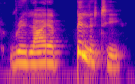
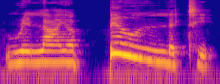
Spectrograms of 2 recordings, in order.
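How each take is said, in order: First: Said in the usual way. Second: Reliability very slow, with bil stretched and loud; exaggerated stress on bil in Reliability; stress on fourth syllable. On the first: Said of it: "it's on the fourth syllable". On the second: Shown as a demonstration. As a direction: hit and hold BIL in Reliability. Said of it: "Where is the stress?".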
